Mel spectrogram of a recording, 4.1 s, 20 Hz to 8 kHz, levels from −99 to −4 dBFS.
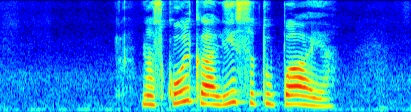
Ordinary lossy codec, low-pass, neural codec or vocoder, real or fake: none; none; none; real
